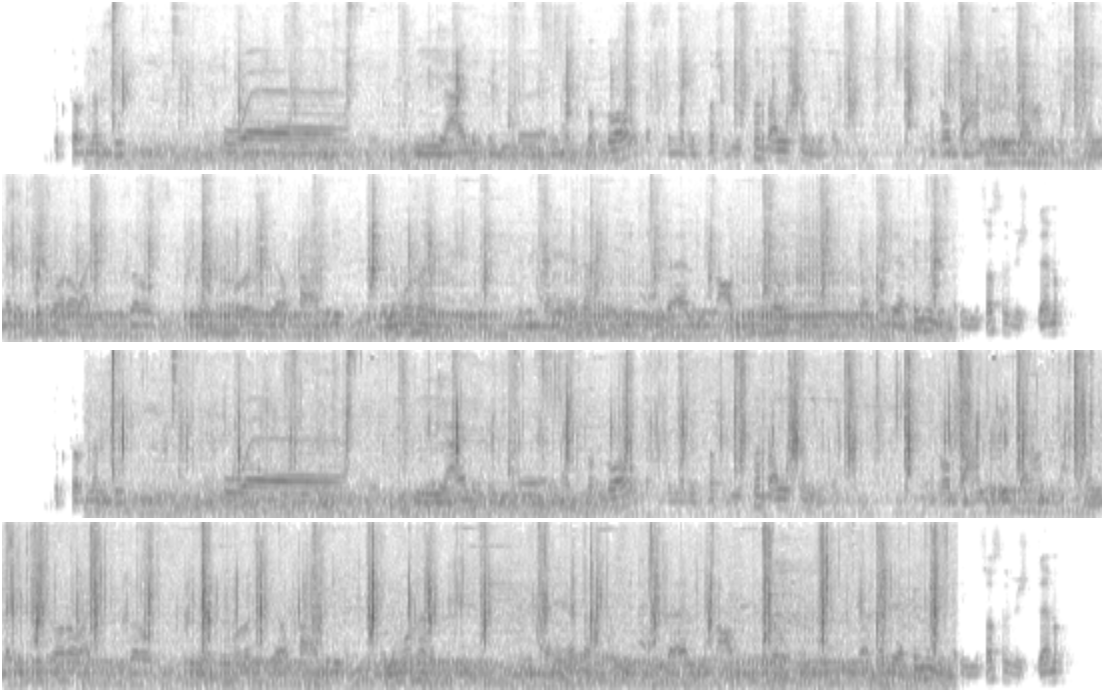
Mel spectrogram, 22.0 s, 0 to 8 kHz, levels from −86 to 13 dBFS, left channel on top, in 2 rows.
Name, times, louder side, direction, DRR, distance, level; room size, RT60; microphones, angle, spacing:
voice 1, 0.5-1.3 2.2-3.5 4.0-8.4 9.3-14.4 14.8-18.9 19.6-21.6, right 1 dB, 5° right, 7 dB, 0.7 m, -49 dB
sound 1, 0.8-20.6, right 9 dB, 40° right, 0.4 m, -42 dB
sound 2, 9.8-19.8, left 3 dB, 35° left, 0.8 m, -49 dB
9.3 x 3.9 x 7.1 m, 0.33 s
head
